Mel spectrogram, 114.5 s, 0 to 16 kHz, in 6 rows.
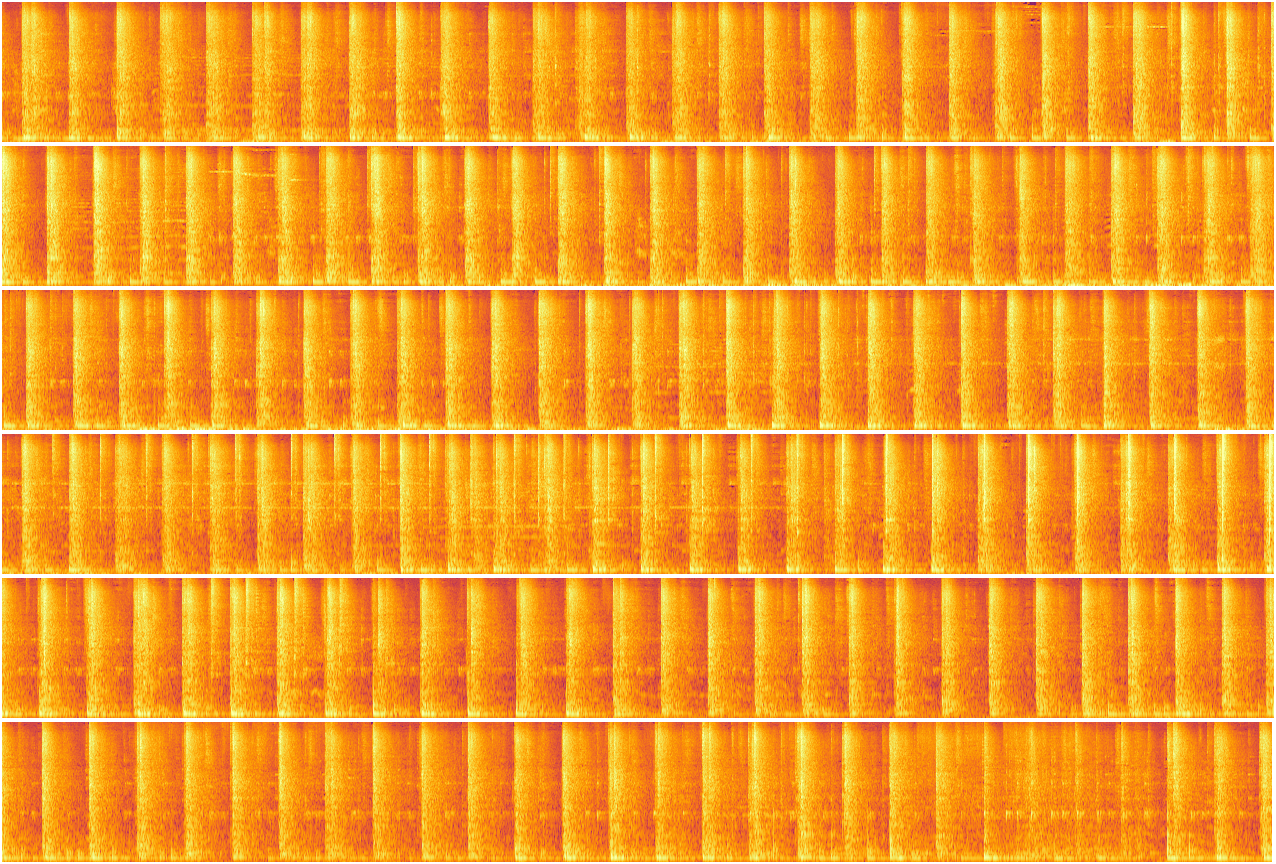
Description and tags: Street protest due to electrical power shutdown, Buenos Aires, Feb. 2015
Aires, batucada, Buenos, gritos, protesta, Riot, street-protest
